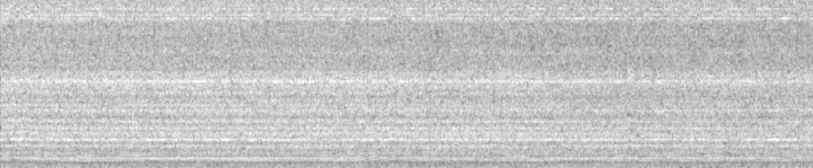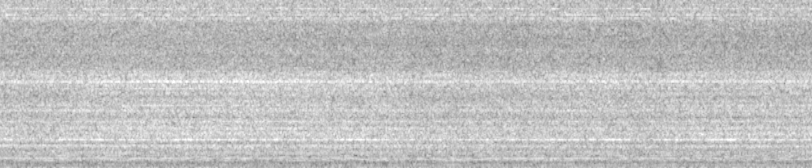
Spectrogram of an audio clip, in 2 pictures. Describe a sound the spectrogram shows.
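Jet engines roar steadily as an airliner flies.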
